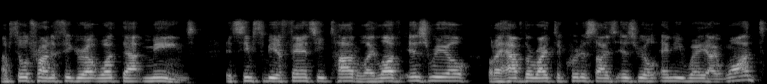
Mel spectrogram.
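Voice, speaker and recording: Speaking at a moderate pace, a man with a fairly high pitch has an unremarkable speaking voice. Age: 60s. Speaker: rabbi. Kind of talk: panel discussion. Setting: video call.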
